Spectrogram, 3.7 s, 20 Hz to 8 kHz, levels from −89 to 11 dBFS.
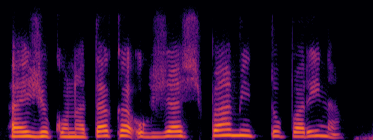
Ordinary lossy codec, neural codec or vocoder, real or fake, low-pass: Opus, 24 kbps; none; real; 7.2 kHz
